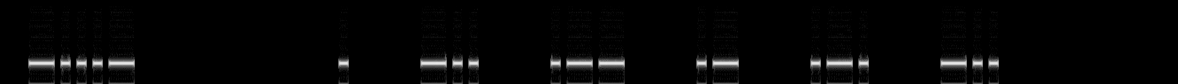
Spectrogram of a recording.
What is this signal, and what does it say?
Morse code, heard as a keyed tone, about 15 wpm, spaced as for 8 wpm, 1000 Hz. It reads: <BT> EDWARD
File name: qotdfiles / 8wpm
